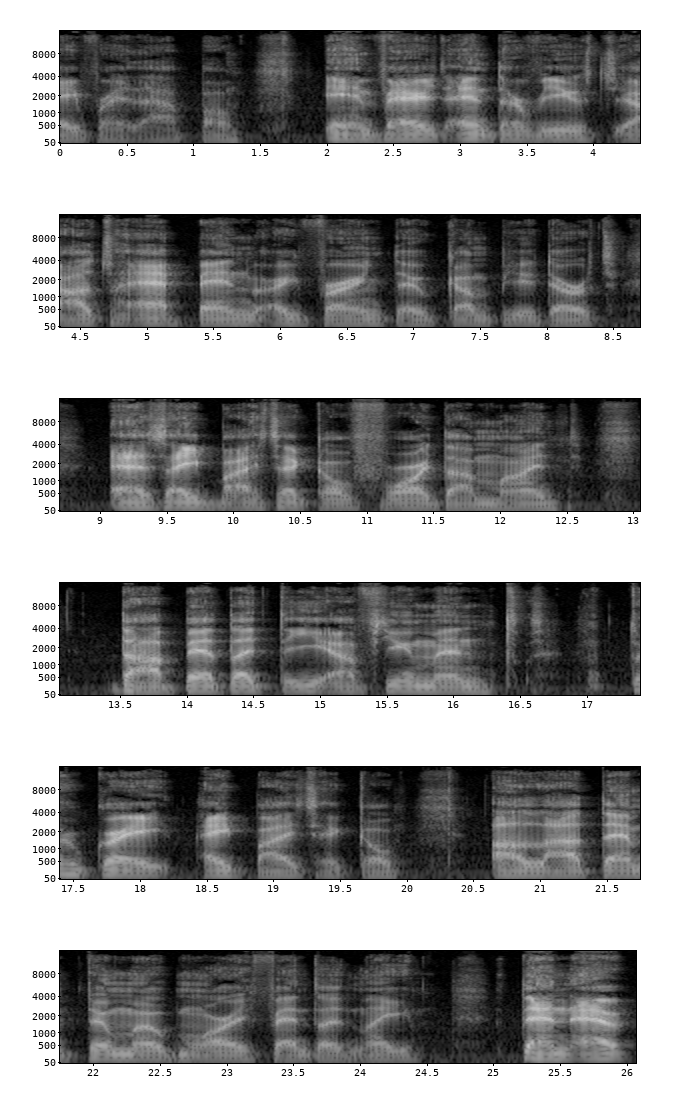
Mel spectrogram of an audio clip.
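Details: Man with ataxia from cerebellar strokes reading a passage aloud; he can be very hard to understand; ataxic dysarthria.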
